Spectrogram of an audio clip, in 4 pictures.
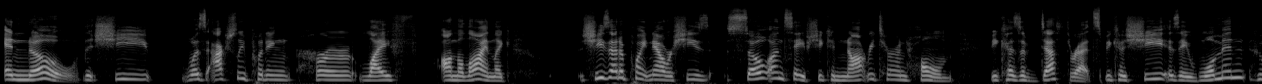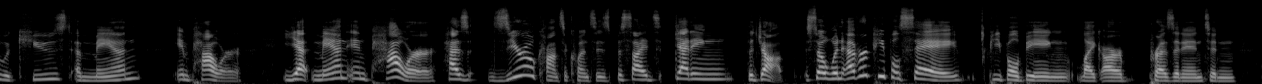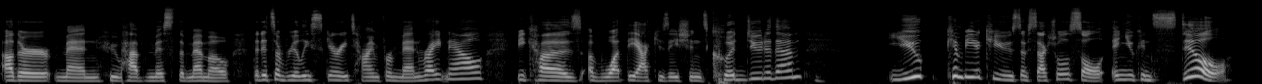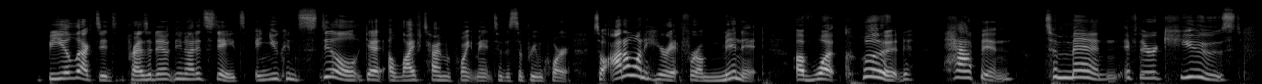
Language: English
